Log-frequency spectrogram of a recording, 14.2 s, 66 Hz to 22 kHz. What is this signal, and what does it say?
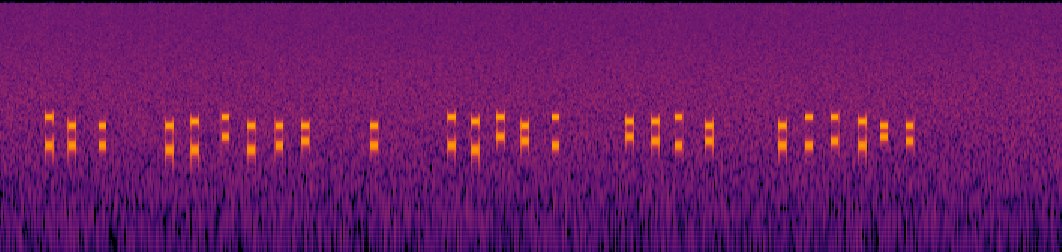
DTMF, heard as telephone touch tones, dialled by hand, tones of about 100 ms. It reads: 644 12#147 4 62#76 0867 4695*7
